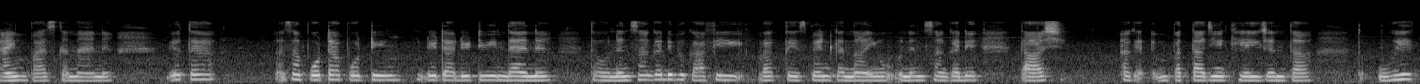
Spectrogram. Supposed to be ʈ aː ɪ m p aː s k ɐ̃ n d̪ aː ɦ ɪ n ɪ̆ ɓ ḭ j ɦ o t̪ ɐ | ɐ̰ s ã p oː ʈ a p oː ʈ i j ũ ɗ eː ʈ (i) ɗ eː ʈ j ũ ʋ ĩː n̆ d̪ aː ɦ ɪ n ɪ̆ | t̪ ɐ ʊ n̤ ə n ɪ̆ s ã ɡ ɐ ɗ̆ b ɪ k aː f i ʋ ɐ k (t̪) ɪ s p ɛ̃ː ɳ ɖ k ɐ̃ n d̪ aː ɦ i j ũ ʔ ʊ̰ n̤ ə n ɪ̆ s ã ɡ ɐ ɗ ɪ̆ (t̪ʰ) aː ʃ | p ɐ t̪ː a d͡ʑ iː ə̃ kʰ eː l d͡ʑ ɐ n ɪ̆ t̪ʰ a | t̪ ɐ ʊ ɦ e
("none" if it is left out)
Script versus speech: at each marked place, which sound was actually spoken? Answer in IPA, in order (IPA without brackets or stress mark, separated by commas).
a, t̪, t̪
